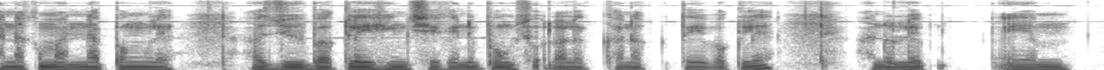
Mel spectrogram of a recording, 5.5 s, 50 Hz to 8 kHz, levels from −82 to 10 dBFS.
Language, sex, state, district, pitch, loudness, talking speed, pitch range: Wancho, male, Arunachal Pradesh, Longding, 95 Hz, -21 LUFS, 165 wpm, 90-100 Hz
